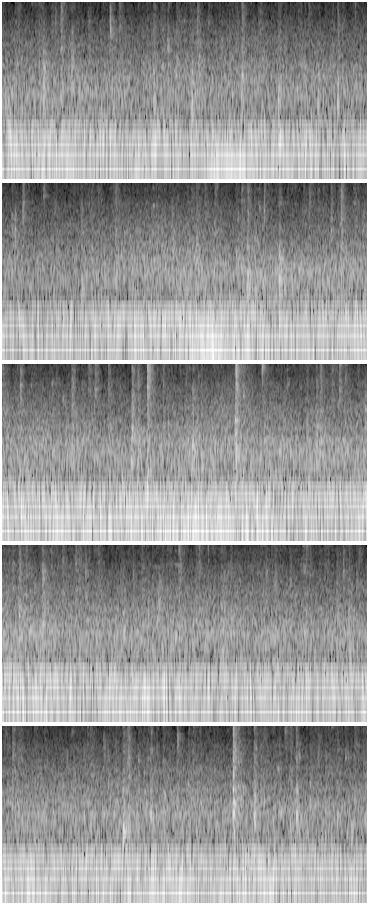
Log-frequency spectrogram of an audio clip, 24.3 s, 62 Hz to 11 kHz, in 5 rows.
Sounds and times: rain 0:00.0 - 0:24.3

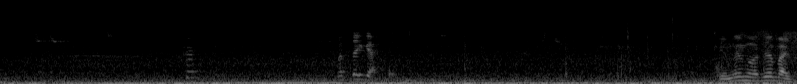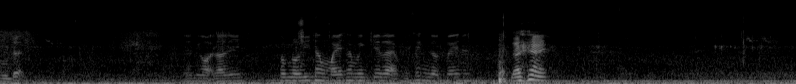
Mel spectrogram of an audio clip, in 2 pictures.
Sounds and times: birds sound 0:08.3 - 0:08.9
birds sound 0:15.0 - 0:15.9

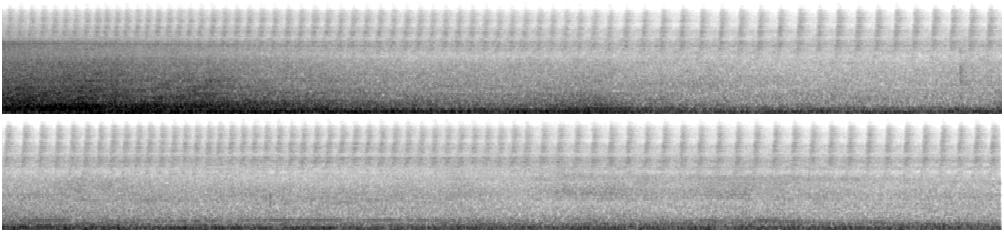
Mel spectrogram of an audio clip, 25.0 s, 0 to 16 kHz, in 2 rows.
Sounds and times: Traffic Sound 0:00.0 - 0:17.5
Cicadas sound 0:00.0 - 0:25.0

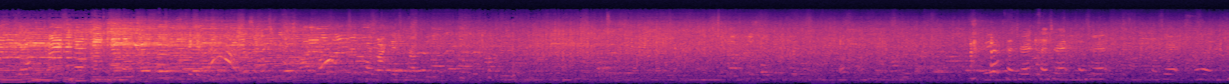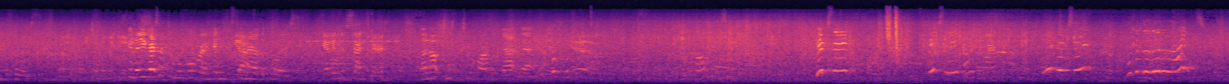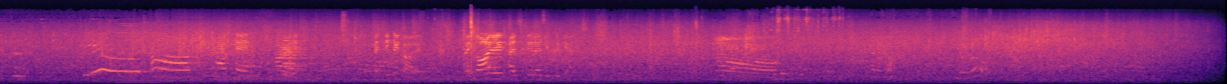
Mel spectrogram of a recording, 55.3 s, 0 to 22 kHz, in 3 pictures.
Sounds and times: music being played by a passing vehicle 0:00.0 - 0:35.5
pedestrians 0:00.0 - 0:55.2

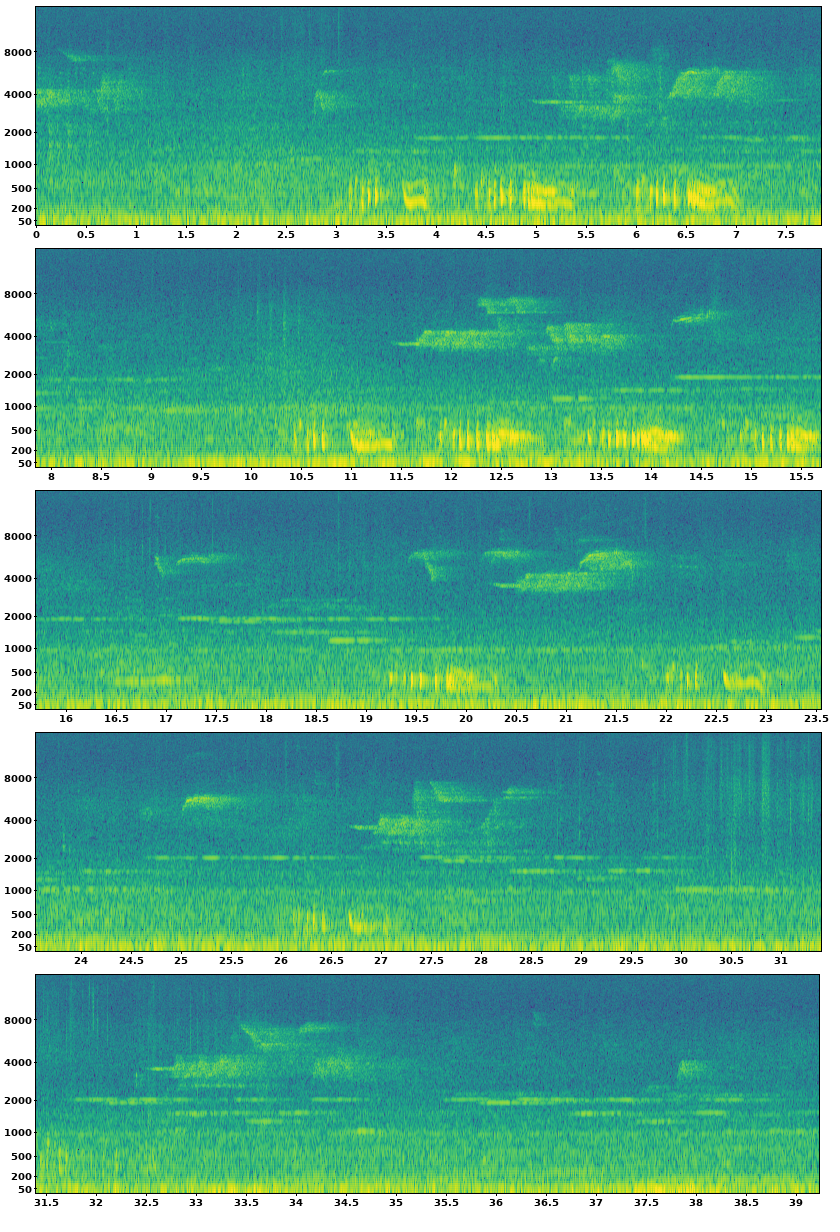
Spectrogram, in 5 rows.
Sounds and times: pigeons 0:10.2 - 0:15.8
pigeons 0:18.8 - 0:20.4
pigeons 0:29.7 - 0:33.0

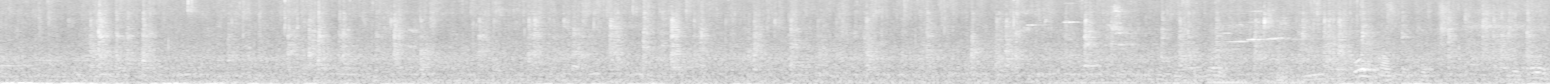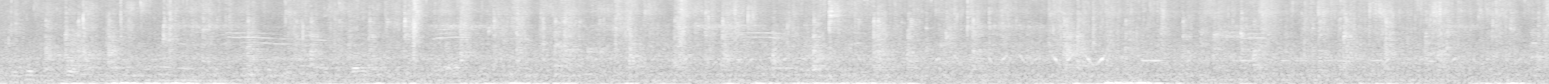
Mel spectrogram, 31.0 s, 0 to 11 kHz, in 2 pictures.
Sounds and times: passers-by walking in the snow 0:00.0 - 0:30.9

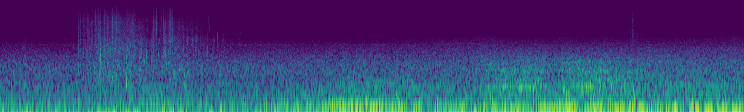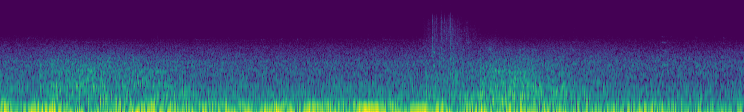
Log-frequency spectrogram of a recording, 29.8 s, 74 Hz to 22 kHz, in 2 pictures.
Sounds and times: ducks and coots swimming and making some interesting sounds 0:01.5 - 0:04.9
small bird came to visit them by flying 0:01.6 - 0:04.8
cars driving over the carbridge 0:22.7 - 0:29.7
ducks and coots swimming and making some interesting sounds 0:23.3 - 0:24.9
small bird came to visit them by flying 0:23.3 - 0:24.9

